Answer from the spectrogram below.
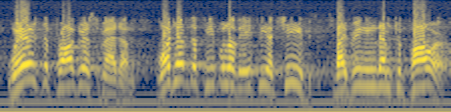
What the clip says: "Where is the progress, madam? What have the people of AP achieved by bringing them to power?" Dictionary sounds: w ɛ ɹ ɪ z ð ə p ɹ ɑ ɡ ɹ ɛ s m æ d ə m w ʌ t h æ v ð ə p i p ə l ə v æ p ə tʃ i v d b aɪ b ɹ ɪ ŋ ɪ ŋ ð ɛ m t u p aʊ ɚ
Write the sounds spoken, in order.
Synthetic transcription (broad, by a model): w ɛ ɹ ɪ z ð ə p ɹ ɑ ɡ ɹ ɛ s m æ d ə m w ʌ t h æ v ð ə p i p ə l ə v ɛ p ə tʃ i v d b aɪ b ɹ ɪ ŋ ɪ ŋ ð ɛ m t u p aʊ ɚ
